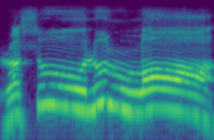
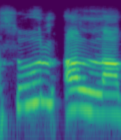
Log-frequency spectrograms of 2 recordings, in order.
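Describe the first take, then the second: First: The l runs straight into llah without a break. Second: Allah is said separately with its own initial vowel. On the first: The speaker calls it right. "যেমন রসুলুল্লাহ" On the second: The speaker calls it wrong. "এখানে বলা যাবে না"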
